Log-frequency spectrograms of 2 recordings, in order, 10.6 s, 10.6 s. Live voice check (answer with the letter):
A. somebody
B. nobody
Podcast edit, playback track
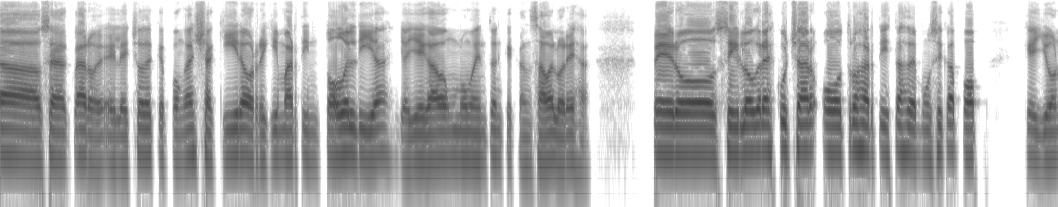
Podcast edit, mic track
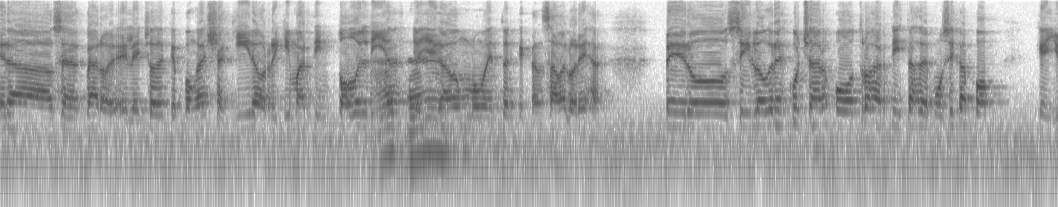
A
